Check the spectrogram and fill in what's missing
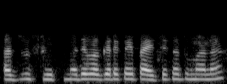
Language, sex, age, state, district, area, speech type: Marathi, female, 30-45, Maharashtra, Amravati, rural, conversation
